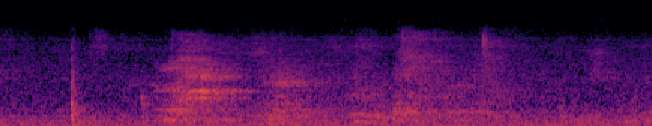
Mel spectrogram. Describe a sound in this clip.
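A man speaks briefly and quietly in a large hall.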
